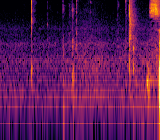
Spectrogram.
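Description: A few sparse, faint clicks of a computer keyboard and mouse as a spreadsheet cell is selected and an equals sign typed; the last click, near the end, is the strongest, just before speech begins.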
